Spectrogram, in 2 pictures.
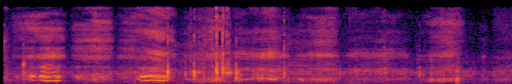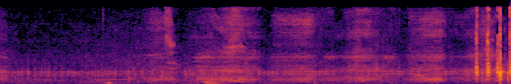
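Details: Young boy hospitalized with croup, later diagnosed with subglottic stenosis from a deformed cricoid cartilage, has harsh, high-pitched noisy breathing on both inspiration and expiration; stridor.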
